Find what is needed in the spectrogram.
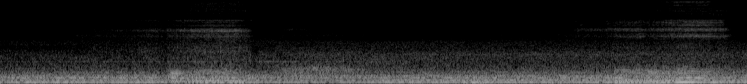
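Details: Low rumbling snore over steady low background noise, with a couple of louder rattling snores: ordinary snoring.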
